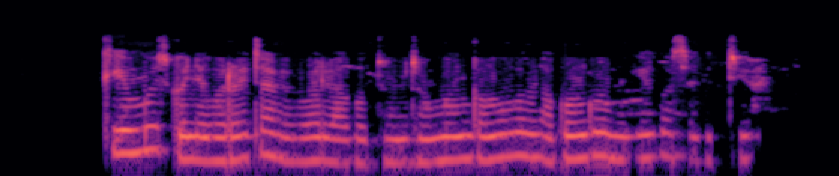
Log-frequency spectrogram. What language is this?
Kalenjin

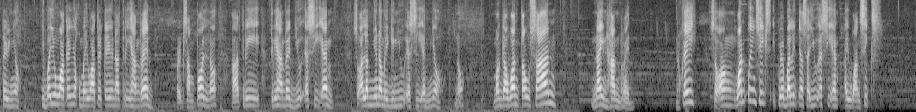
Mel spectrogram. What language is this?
Filipino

